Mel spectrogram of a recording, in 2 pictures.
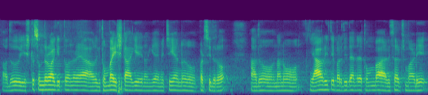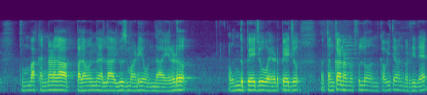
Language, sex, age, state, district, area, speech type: Kannada, male, 18-30, Karnataka, Tumkur, rural, spontaneous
